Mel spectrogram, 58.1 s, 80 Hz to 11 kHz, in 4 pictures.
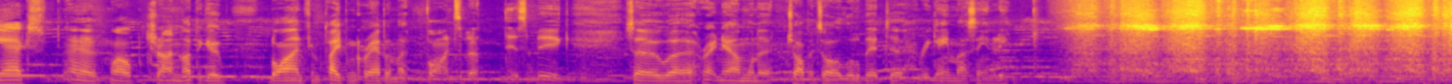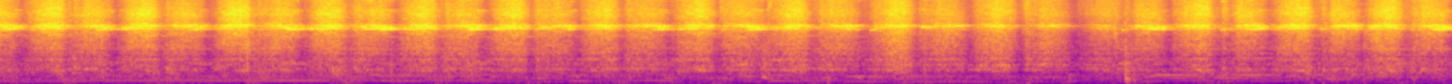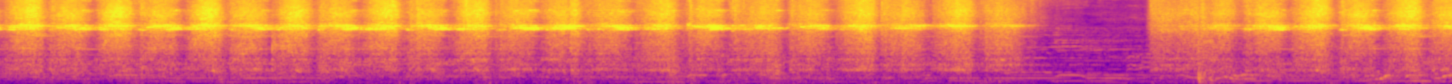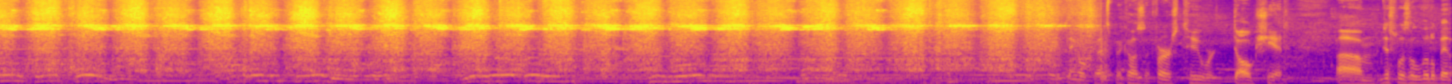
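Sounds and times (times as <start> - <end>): crosscut saw cutting log: 10.6 - 39.6, 40.6 - 54.7.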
